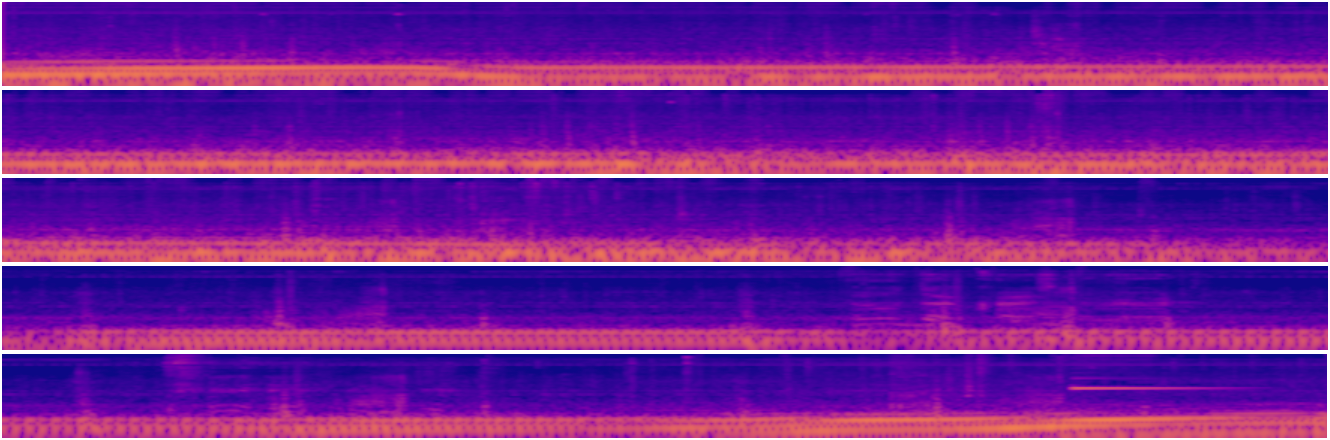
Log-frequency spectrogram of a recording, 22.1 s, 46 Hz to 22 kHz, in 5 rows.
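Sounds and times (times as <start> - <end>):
car rumble from inside cabin: 0.0 - 22.0.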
